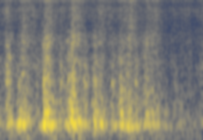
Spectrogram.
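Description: A spatula scrapes and stirs a poppy-seed spice paste in a pan for a Bengali posto pabda fish curry, making close, repeated rasping strokes with no talking.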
